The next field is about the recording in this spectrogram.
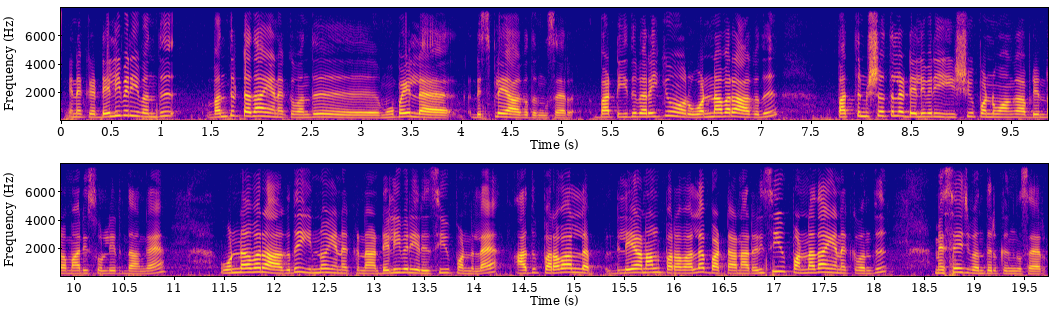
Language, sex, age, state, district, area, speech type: Tamil, female, 45-60, Tamil Nadu, Viluppuram, urban, spontaneous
